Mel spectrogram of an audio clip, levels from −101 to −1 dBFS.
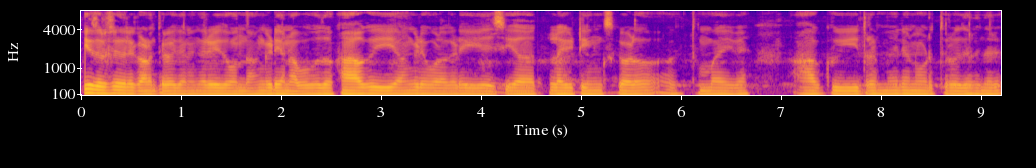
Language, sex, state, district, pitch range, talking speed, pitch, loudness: Kannada, male, Karnataka, Belgaum, 105-110 Hz, 145 wpm, 110 Hz, -20 LUFS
